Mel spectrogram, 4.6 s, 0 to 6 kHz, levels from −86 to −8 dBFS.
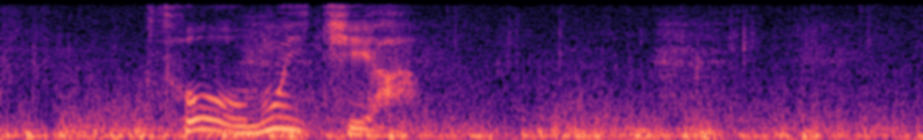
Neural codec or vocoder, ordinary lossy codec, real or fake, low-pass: none; none; real; 5.4 kHz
